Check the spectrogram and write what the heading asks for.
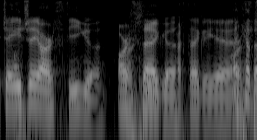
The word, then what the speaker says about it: Arcega: I always pronounce JJ's name wrong. The Yeah, the it's announcer Ar- was saying it It's right. JJ Arthega. Arthega.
